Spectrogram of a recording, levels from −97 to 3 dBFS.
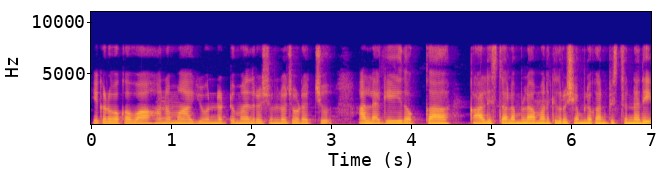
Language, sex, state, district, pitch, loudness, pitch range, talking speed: Telugu, female, Andhra Pradesh, Guntur, 195 Hz, -14 LUFS, 190-200 Hz, 155 wpm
